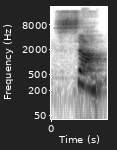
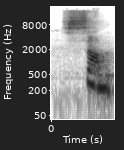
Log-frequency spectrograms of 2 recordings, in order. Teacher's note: these are the alveolar fricative sounds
